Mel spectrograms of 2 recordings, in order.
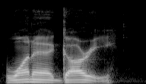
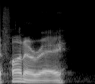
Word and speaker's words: Whangarei: It's Whangarei, which doesn't rhyme very well either. I'm like, no. Halfway to Wanagari? What? That doesn't really work. So I had to look up the pronunciation just to be sure. And so Halfway to Afanare works so much better.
